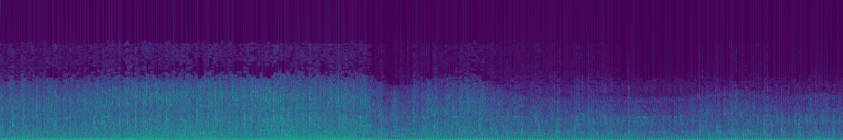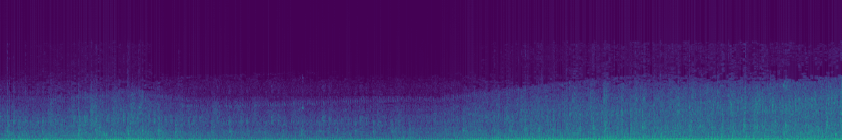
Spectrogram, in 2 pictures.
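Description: Tank tracks clatter over the road.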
